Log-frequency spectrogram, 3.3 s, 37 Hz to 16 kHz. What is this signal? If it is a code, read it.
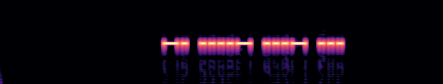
Morse code, heard as a keyed tone, about 36 wpm, 700 Hz. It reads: N4VS
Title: USA Call Signs - 4 Characters - 4x Character Spacing - 35wpm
